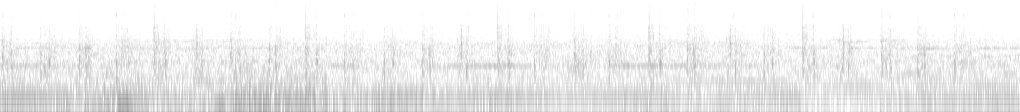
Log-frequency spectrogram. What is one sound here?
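Footsteps crunch steadily through dry grass.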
